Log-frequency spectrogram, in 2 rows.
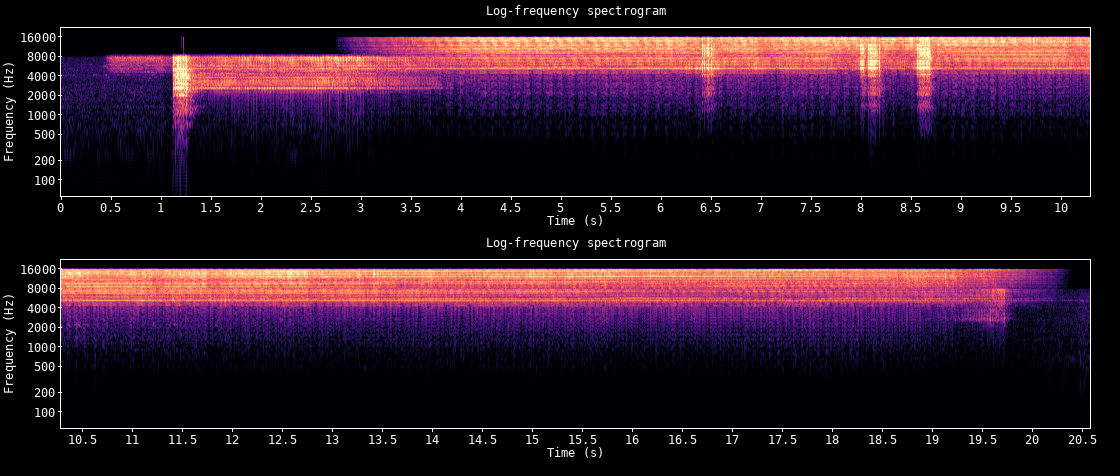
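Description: AC TIG welding arc on an aluminium air-conditioning pipe, from a TIG AC/DC 220P welder: the arc strikes with a sharp crack about a second in, then buzzes steadily with a few short crackles, and cuts off near the end.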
